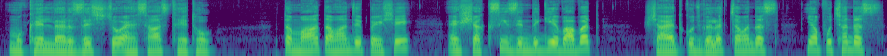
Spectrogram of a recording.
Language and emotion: Sindhi, fearful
